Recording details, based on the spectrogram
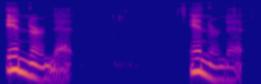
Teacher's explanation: you will hear it with the t internet or without the t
